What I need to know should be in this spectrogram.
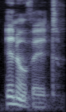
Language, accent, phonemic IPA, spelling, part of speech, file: English, US, /ˈɪn.ə.veɪt/, innovate, verb, En-us-innovate.ogg
- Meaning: 1. To alter, to change into something new; to revolutionize 2. To introduce something new to a particular environment; to do something new 3. To introduce (something) as new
